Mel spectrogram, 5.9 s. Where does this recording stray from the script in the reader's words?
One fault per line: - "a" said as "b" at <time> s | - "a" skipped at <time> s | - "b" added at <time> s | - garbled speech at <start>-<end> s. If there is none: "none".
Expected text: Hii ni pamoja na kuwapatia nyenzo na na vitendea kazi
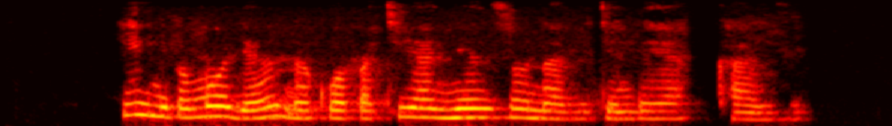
- "na" skipped at 3.8 s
